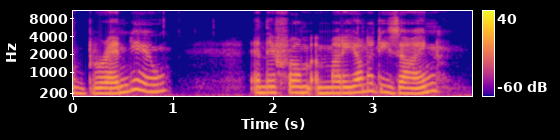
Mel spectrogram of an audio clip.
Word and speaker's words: Marianne Design: They're brand new, and they're from Marianne Design. Dutch lady, that's why I pronounce it in the Dutch way.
